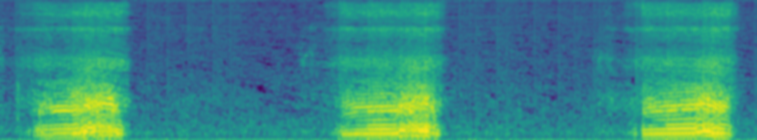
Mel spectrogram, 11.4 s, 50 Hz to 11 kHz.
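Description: Loud, buzzing, vibrating snores on each breath in, about 13 a minute, with quiet pauses between: a sleeping cat snoring.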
